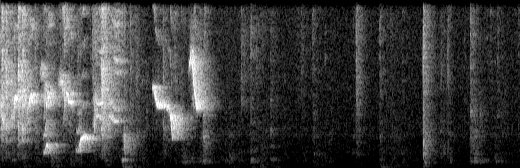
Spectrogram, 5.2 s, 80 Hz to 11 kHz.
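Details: Thrush nightingale in captivity, caught near Saint Petersburg in May 2019, at dawn on 27 November 2021: two seconds of loud jumbled whistles and buzzy notes, then quiet scattered clicks and soft ticks.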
